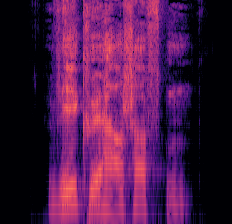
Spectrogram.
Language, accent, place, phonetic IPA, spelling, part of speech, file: German, Germany, Berlin, [ˈvɪlkyːɐ̯ˌhɛʁʃaftn̩], Willkürherrschaften, noun, De-Willkürherrschaften.ogg
- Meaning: plural of Willkürherrschaft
